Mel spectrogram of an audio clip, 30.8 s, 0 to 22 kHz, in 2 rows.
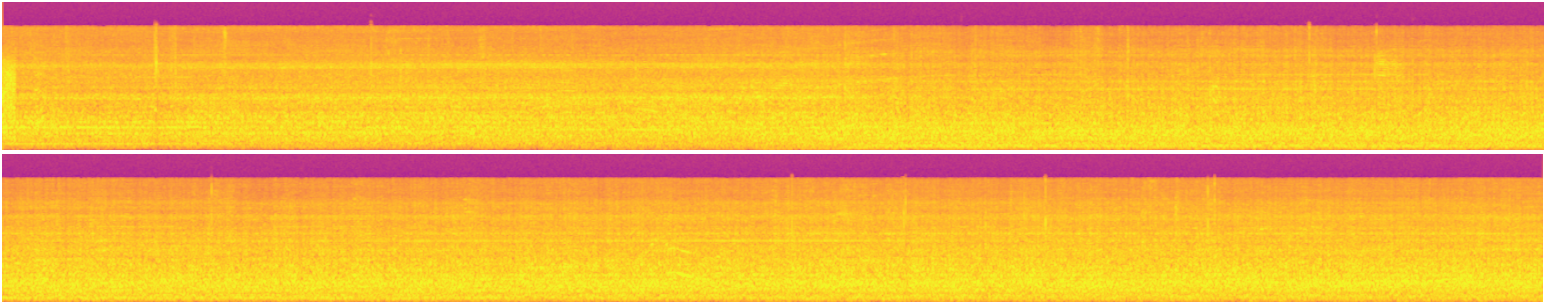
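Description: Cabin noise of an Embraer 170 on its takeoff run: the twin CF34 turbofan engines run steadily, then rise to a louder, deeper rumble about eight seconds in as thrust comes up for takeoff.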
